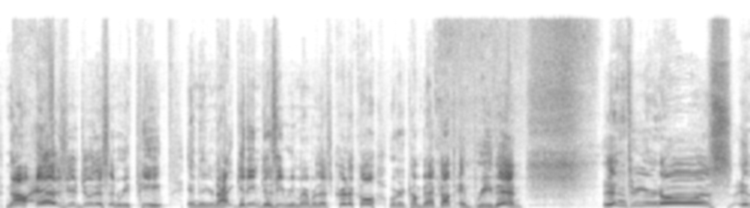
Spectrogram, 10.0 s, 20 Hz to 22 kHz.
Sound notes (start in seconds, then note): 7.3 inhales deeply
